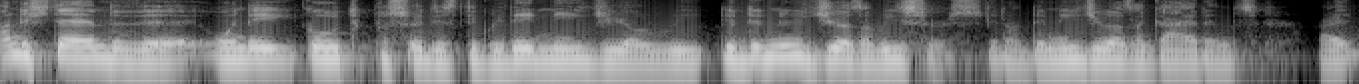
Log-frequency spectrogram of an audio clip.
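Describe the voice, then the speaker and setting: A man with a fairly high pitch and a dark, mellow tone talks at a fairly quick pace. He hardly pauses, and his pitch varies in an ordinary way. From Tanzania, then Amarillo, Texas from middle school. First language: not English. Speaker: mechanical engineer. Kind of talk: casual interview. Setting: back porch.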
